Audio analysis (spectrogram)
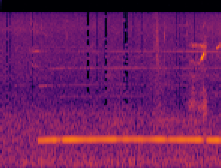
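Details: Alawa, a captive-born male gray wolf at a wolf conservation centre in South Salem, New York, gives a long, steady howl held on one clear, even pitch.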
